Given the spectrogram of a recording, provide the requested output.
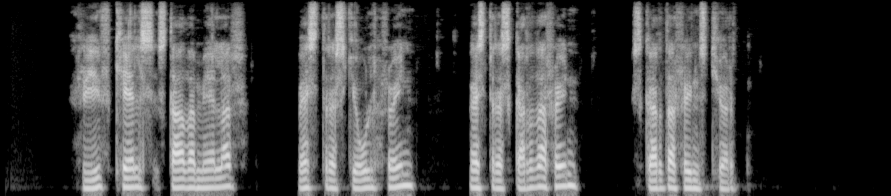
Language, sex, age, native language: Icelandic, male, 40-49, Icelandic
